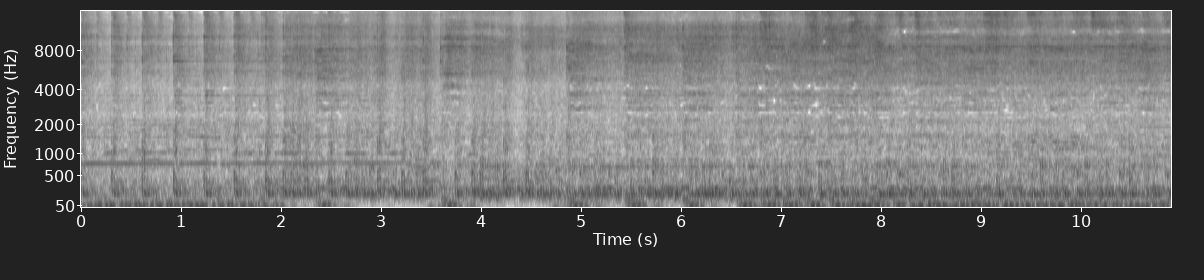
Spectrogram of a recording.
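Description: Live rock drum kit solo, amplified: rapid, dense hits across drums and cymbals. A steady high tone is held under the first three seconds, and the deep bass-drum low end drops out for a few seconds in the middle before coming back.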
